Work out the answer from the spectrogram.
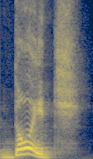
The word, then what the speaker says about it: Deutsch: Y cuando tú veas en alemán esta combinación T, S, C, H, vas a pronunciar ch, cha, che, chi, cho, chu.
